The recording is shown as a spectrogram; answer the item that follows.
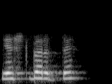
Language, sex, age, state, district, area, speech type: Kannada, female, 18-30, Karnataka, Hassan, urban, conversation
